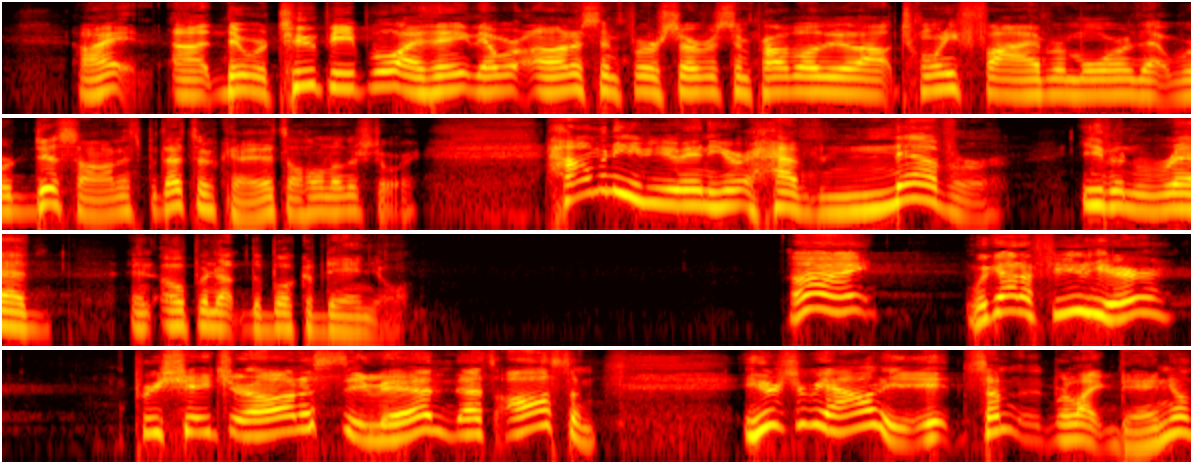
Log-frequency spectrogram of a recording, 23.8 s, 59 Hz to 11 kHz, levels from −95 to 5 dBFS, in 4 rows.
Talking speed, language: 175 wpm, English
